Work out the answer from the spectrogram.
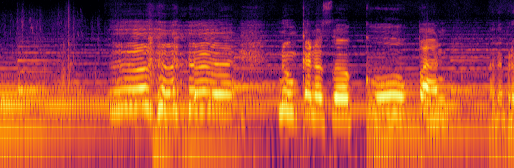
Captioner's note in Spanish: Llorando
